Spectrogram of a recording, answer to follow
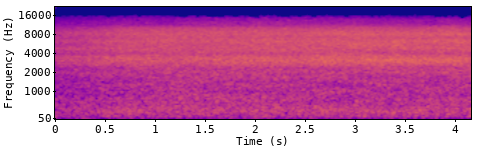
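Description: A small mountain stream rushing over a rocky cascade into a pool: a steady wash of running water.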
